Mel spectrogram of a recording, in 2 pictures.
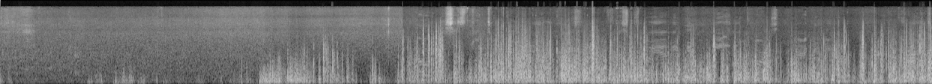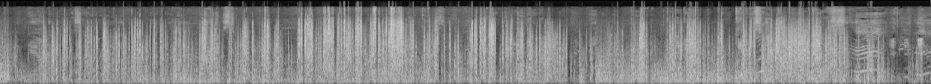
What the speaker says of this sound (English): Oh, I was waiting for that gust.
